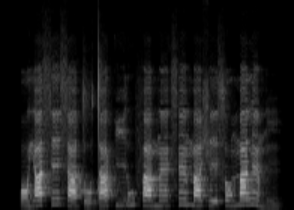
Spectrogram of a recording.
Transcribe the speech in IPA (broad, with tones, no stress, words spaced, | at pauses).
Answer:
ɔ˨ja˧ se˧ sa˨to˨ta˨˦ ki˧ ɾu˦fa˧mɛ̃˧ sɛ̃˦ma˧ʃe˧ sɔ˧ma˦lɛ̃˦˨ mĩ˨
